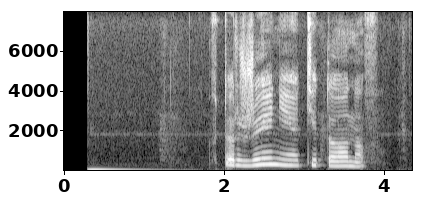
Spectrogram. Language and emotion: Russian, sad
